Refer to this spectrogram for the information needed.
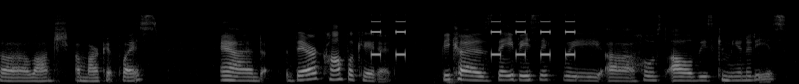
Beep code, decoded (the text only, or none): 2-4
